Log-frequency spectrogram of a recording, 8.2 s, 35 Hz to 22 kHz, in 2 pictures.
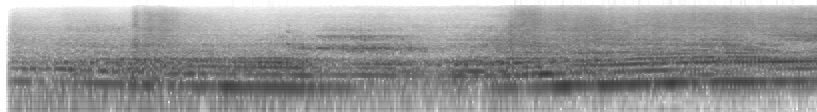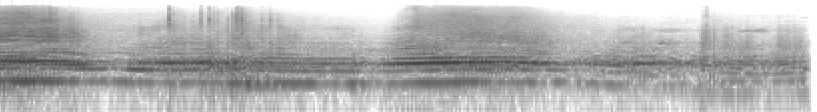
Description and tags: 14 speeding up & down race car
moving to screech speeding car
automobile, car, race-car, screeching, tires, vroom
